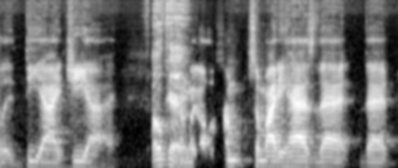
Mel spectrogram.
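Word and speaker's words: Dygi: to spell it so it's pronounced Digi but it's spelled d-y-g-i I love it I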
